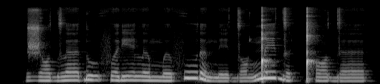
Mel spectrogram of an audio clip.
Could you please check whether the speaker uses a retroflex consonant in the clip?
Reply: no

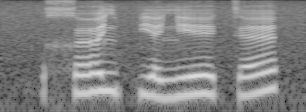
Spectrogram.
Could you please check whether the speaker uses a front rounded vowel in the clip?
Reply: yes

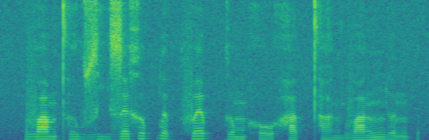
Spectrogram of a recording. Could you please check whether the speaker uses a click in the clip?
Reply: no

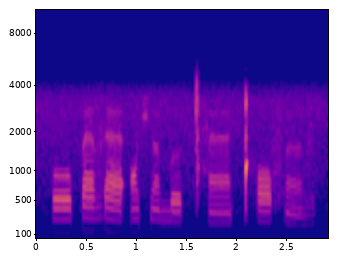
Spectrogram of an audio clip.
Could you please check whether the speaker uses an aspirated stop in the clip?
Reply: yes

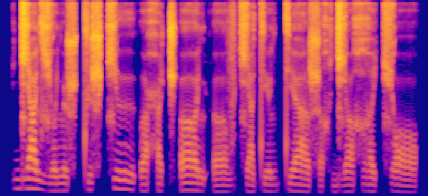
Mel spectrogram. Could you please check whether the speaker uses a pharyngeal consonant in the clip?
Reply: yes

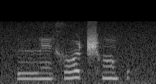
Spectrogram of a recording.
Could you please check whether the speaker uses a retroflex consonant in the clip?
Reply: yes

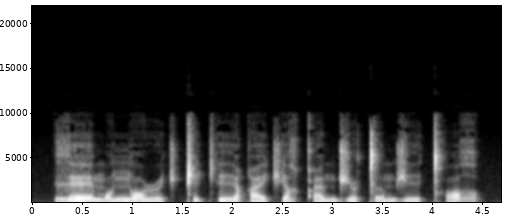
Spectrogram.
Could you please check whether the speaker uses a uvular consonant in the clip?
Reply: yes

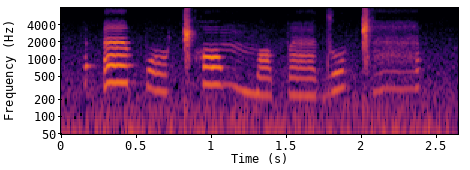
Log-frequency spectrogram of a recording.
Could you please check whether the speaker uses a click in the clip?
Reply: yes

